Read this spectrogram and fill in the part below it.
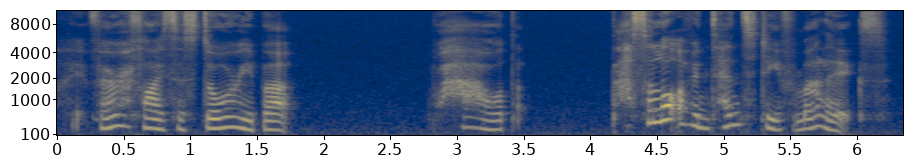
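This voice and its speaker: A woman's voice: medium pitch, expressive, unhurried, fairly bright tone, slightly rough. An actress in an audio drama playing an earnest, matter-of-fact woman who hosts an investigative podcast. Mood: thoughtful.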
